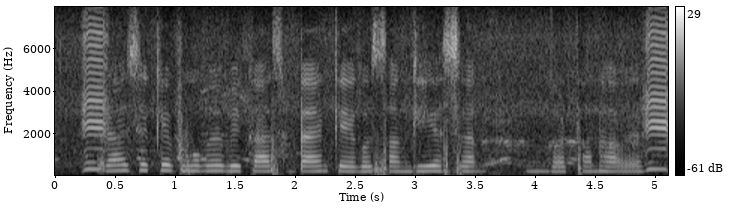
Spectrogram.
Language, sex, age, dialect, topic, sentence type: Bhojpuri, female, 18-24, Northern, banking, statement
